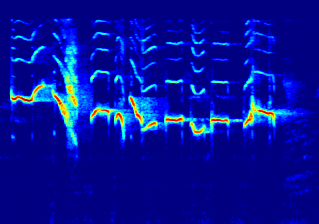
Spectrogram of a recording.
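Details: Oriental magpie-robin (kacer) in fast gacor song with mimicry: a wavering high whistle, a harsh buzzy downslur, then a rapid series of about eight short whistled notes, mostly level and dipping.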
